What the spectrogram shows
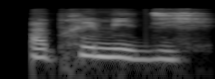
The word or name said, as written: après-midi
